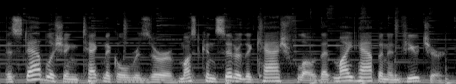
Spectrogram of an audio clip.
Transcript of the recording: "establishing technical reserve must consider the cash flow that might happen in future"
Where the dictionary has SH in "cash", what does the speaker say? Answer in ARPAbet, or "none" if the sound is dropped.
SH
